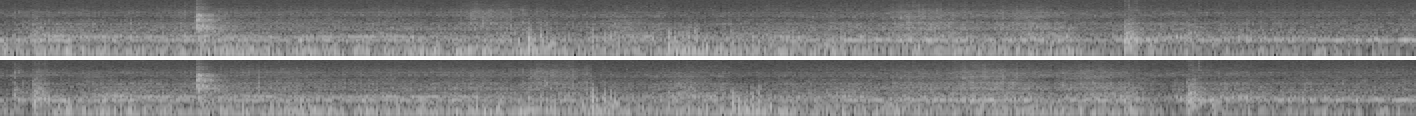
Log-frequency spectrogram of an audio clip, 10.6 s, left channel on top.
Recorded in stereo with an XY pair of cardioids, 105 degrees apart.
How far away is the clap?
About 1.7 m.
